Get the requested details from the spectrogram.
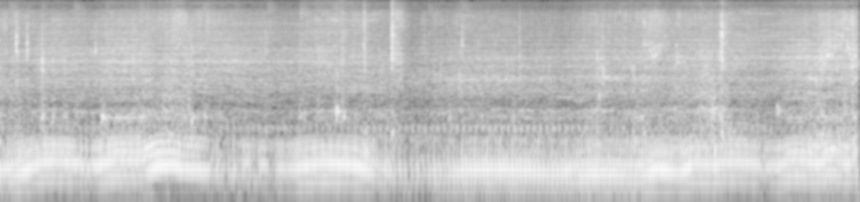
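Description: A small off-road vehicle's engine revs and labours in low gear.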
